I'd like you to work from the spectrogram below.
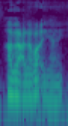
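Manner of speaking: ordinary delivery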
